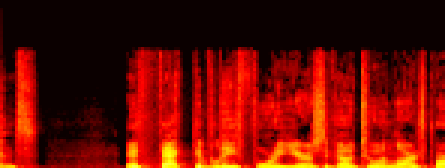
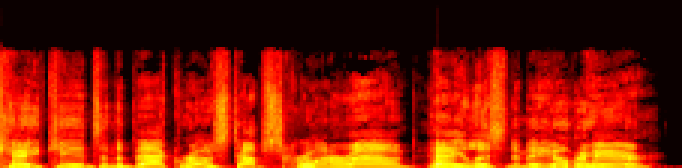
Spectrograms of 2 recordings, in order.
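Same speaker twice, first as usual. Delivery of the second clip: higher-pitched, weak, toothless substitute teacher scolding voice; 9 semitones higher than usual. Mocking a leader's speech as a substitute teacher scolding the back row: substitute teacher voice. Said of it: "the substitute teacher who's filling in for the day, who's like".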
